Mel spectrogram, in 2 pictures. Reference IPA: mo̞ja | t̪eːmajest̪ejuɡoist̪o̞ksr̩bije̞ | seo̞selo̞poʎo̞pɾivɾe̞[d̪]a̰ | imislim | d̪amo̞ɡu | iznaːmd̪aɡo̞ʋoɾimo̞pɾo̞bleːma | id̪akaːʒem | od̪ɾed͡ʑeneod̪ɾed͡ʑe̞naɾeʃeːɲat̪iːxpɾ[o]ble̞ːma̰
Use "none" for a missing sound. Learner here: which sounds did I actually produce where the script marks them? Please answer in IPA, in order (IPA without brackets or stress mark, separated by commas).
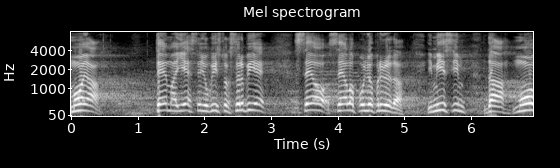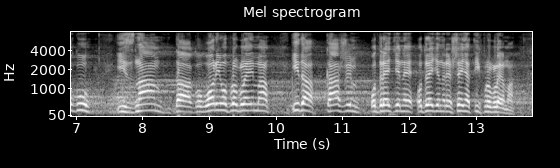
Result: d̪, o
